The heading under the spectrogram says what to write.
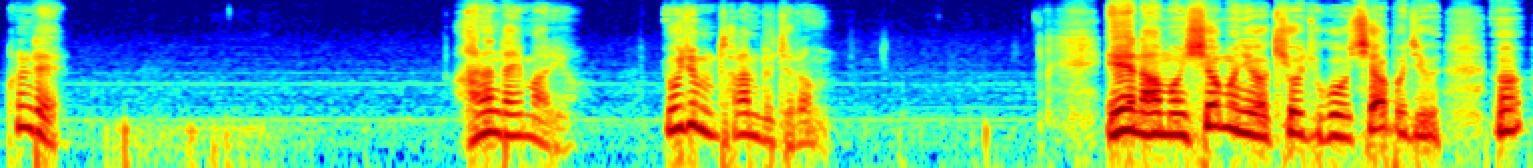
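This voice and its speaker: A middle-aged man preaches an animated sermon in a church and slips into voices for the people in his examples. His voice sits fairly high and is heavily gravelly and husky. The sound is dry and close, with little room around it. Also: unhurried, long pauses, dry recording. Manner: animated preaching, acting out family dialogue. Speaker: pastor. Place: church sanctuary.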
